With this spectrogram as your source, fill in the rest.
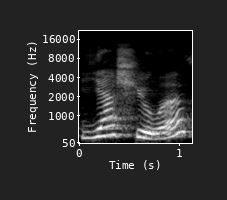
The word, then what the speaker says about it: Yeshua: read me a passage Mm, of how Yeshua, that's how they say it, Yeshua and Mary, the Lord and the Lady, mhm, how they did conceive a child.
